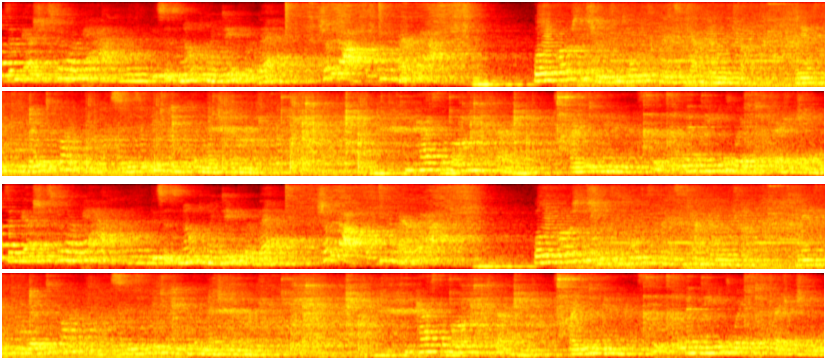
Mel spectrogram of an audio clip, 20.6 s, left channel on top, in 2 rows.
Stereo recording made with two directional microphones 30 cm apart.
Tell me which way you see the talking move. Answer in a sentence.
In this clip you hear the talking move from right to left and back again.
